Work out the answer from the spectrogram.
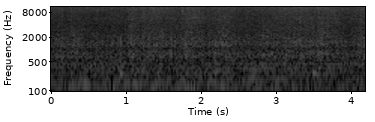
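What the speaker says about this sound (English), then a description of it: "After that, put the paneer to fry." Paneer frying in a pan with onions for paneer posto, a steady bright sizzle and hiss, moderately close with no talk.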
